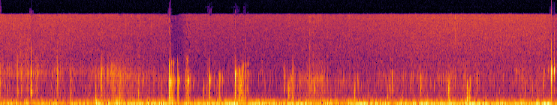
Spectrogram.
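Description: Continuous low gurgling and rumbling with bubbly pops, typical of stomach growling from hunger.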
